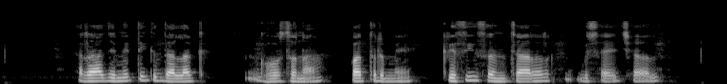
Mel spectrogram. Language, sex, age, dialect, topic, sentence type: Maithili, male, 31-35, Southern/Standard, agriculture, statement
